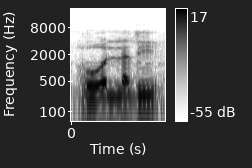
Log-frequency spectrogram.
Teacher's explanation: ہا کو اقصا حلق سے ادا کریں گے، واو کو لام کے ساتھ ملائیں گے، اور یا ساکن اور اس سے پہلے والے حرف ذال کے نیچے زیر ہے۔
